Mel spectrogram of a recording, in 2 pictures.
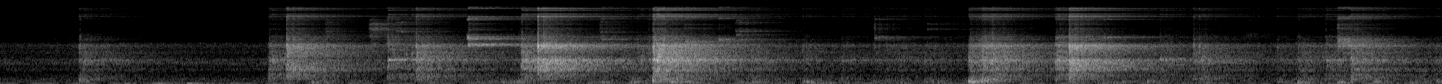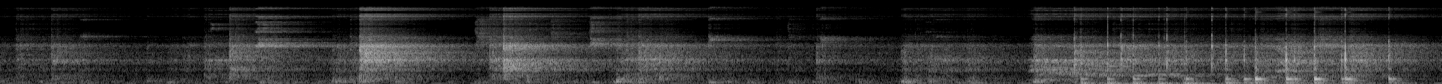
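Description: Squash rally: the rubber ball cracks off rackets and the court walls about once a second or so, each hit ringing in the walled court, with a quicker run of sharp hits near the end.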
